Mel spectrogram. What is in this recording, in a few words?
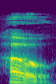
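"hoe", American English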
